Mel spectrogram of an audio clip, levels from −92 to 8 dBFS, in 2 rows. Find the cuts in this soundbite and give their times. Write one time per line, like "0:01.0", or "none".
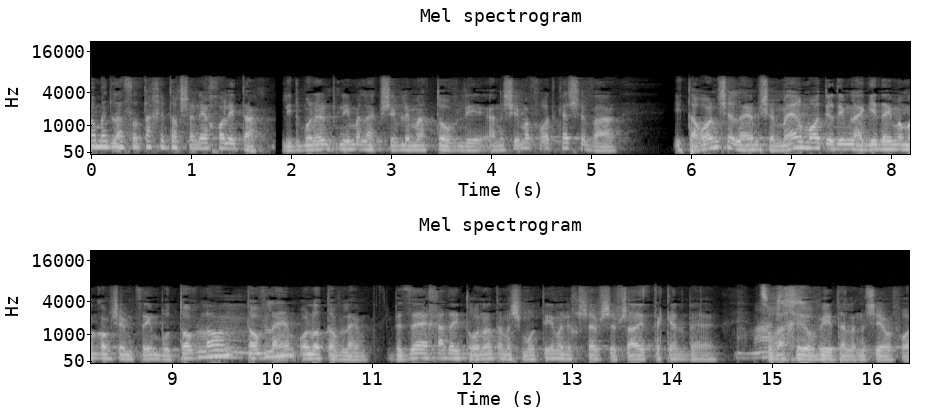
0:01.8
0:11.1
